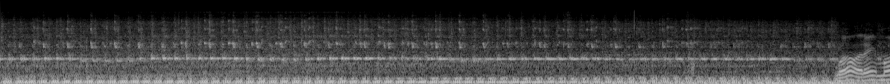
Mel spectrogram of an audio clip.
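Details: Old carbureted Ford six-cylinder that sat for months, just started with gas poured down the carb. Deep, uneven thumping idle at about two beats a second. Rough running after long storage.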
